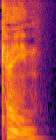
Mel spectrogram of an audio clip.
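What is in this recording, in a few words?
"cane", British English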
